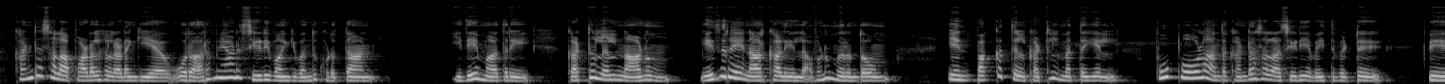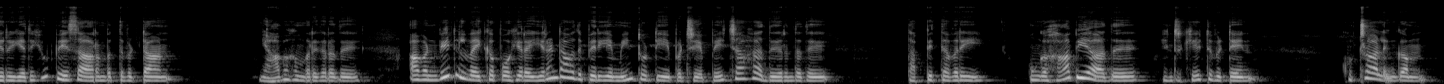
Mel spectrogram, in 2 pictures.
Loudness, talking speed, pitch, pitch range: -24 LUFS, 110 wpm, 185 Hz, 175-215 Hz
